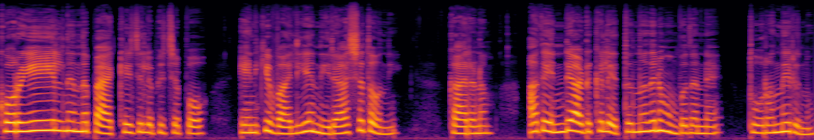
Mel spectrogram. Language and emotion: Malayalam, sad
